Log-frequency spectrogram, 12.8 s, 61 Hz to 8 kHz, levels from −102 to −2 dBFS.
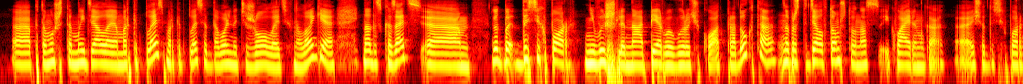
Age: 20-39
